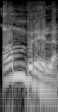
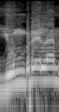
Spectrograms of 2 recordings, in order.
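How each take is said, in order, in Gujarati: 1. આ શબ્દ 'uh' અવાજથી શરૂ થાય છે. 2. આ શબ્દ 'yu' અવાજથી શરૂ થાય છે. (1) "આને કહીશું અમ્બ્રેલા" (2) "આને યુમ્બ્રેલા નહીં કહીએ"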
